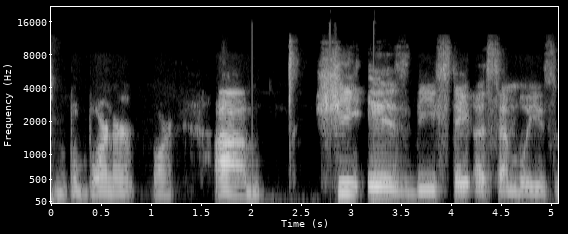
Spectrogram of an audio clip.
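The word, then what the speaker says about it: Boerner: Yeah, it's Borner.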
